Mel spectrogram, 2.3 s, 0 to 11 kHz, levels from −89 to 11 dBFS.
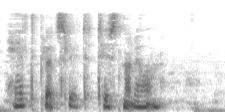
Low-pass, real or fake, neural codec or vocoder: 7.2 kHz; real; none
